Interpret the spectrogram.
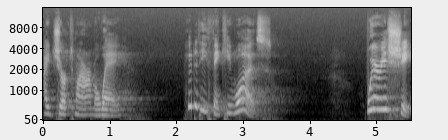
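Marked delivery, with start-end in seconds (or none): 4.8-5.5 very high, loud, curt snapping. Narrator reads a man's line to the narrator, snapped. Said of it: "he snapped at me".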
